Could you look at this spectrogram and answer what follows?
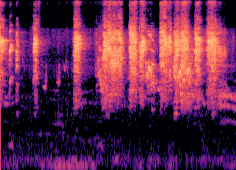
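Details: Short burst of chick chirping during feeding and play: a few scattered thin peeps, then a dense run of overlapping high calls.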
